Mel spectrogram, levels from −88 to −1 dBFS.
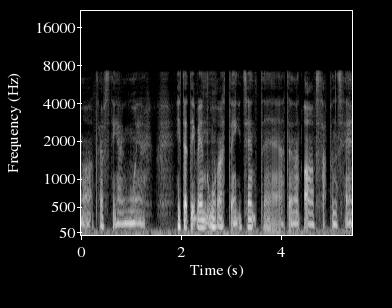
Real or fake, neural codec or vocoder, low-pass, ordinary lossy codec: fake; autoencoder, 22.05 kHz, a latent of 192 numbers a frame, VITS, trained on many speakers; 7.2 kHz; none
